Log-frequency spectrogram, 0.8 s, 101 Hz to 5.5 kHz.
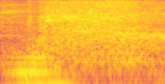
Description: saber02.wav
